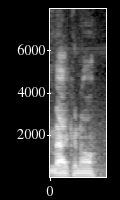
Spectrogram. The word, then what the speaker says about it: Mackinac: horror of Mackinaw Island is it Mackinaw or Mackinac we pronounce it Mackinaw okay yep yeah kind of like how people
